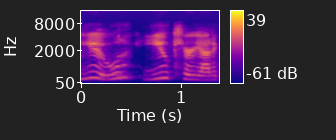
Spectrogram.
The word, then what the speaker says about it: eukaryotic: Meaning eukaryotic is how you pronounce that.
